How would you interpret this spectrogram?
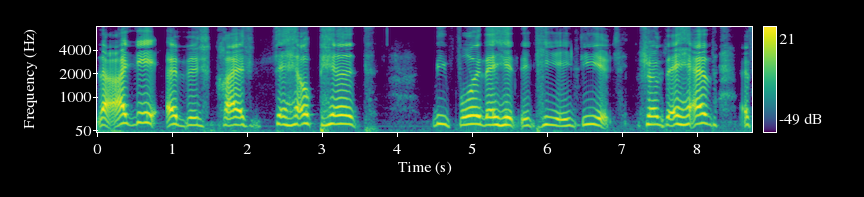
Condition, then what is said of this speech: Cerebral palsy. And I say, if you can't understand me, stop me.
